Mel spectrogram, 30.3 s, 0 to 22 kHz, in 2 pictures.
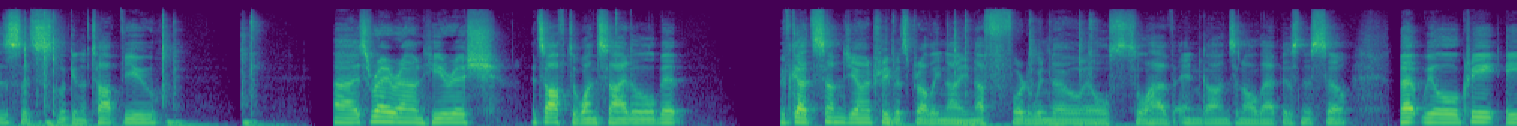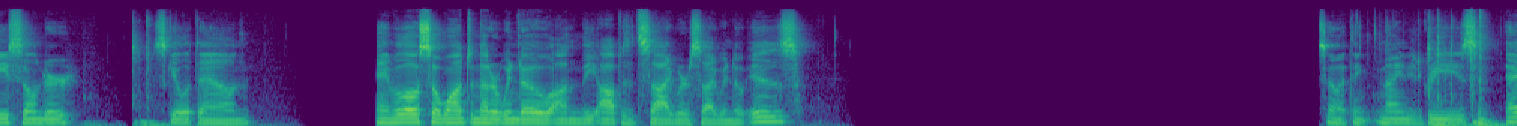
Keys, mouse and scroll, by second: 0.2 KP_5, 0.4 KP_7, 1.6 z, 6.2-7.5 middle drag, 8.8 z, 10.4 z, 12.8-15.7 drag, 16.6 s, 18.7-19.8 drag, 19.9 middle click, 22.0 click, 23.4 click, 25.0-25.6 middle drag, 28.7-30.3 drag.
